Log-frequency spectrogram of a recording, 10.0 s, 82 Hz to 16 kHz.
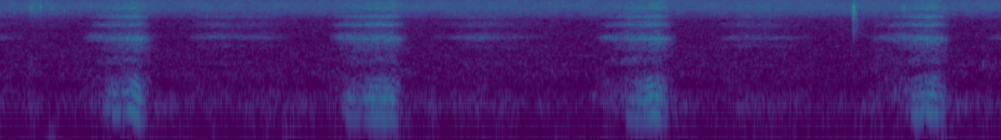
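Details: Sleeping baby snoring: soft, regular snoring sounds on each breath, about 22 a minute, in a quiet room.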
